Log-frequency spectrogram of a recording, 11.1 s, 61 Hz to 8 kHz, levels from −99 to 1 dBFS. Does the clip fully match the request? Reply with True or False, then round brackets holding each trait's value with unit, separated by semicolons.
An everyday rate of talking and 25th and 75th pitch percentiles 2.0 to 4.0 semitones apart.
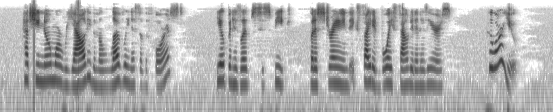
True (155 wpm; 3.3 semitones)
